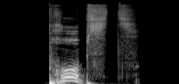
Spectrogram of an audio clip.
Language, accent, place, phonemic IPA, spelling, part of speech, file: German, Germany, Berlin, /pʁoːpsts/, Propsts, noun, De-Propsts.ogg
- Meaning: genitive singular of Propst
